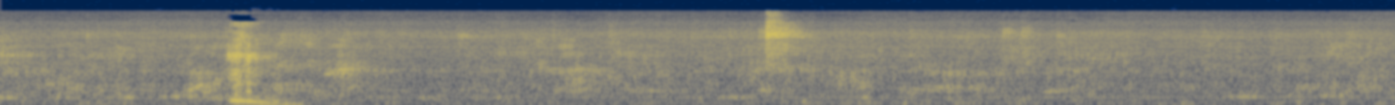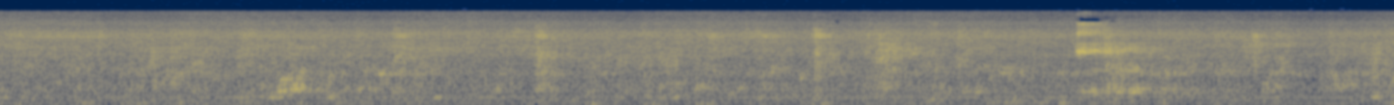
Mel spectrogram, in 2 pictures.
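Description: Feet thud steadily on running treadmills.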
